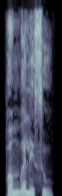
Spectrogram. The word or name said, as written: ಪಿಂಬಾಲಿಸು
